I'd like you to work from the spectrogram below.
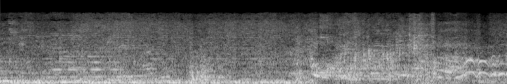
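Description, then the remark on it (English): A man farts on a leg press machine: a long, loud fart rumbles low and raspy for several seconds, rising into wavering, squeaky tones toward the end, with a rough, noisy background throughout. “The guy farting on the leg press machine.”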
